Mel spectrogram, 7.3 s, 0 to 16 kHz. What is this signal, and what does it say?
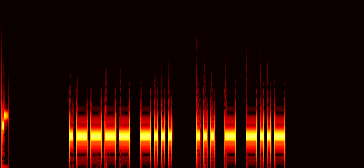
Morse code, heard as a keyed tone, about 17 wpm, 700 Hz. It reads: 1B STX
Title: Field Day Exchanges Encore - 17wpm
